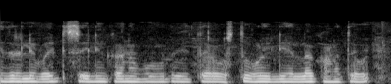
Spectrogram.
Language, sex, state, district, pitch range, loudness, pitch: Kannada, male, Karnataka, Koppal, 125-130 Hz, -14 LUFS, 130 Hz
